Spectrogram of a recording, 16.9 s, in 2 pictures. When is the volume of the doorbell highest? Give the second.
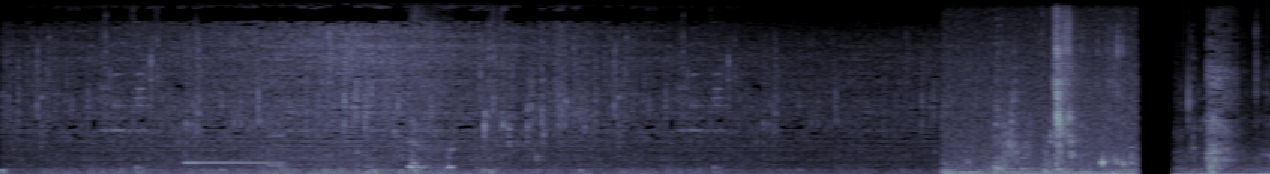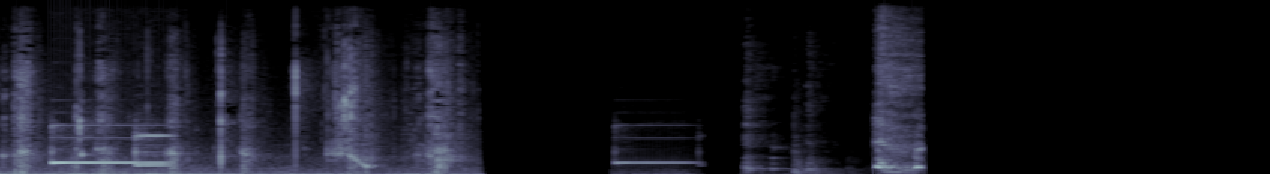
9 s.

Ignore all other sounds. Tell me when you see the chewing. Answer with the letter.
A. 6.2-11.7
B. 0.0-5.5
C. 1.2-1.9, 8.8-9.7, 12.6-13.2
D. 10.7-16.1
A.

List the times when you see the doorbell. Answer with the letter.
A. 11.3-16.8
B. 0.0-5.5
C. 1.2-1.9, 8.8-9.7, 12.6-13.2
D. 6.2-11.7
C.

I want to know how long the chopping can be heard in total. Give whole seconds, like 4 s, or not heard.
not heard.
